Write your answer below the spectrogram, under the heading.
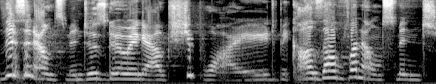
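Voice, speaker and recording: A man uses a put-on character voice pitched high, speaking at a fairly slow pace. Music plays in the background. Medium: audio drama. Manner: formal, measured.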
